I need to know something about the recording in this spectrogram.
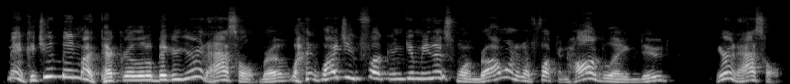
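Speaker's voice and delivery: playful outraged complaint; mock outrage. Real, not acted. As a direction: gripe at his maker, half laughing. Joking complaint to his maker.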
